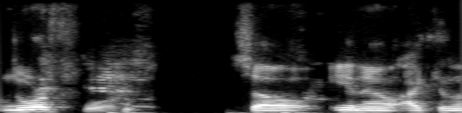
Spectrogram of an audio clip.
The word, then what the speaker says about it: Norfolk: It's spelled Norfolk, but they call it North Folk.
